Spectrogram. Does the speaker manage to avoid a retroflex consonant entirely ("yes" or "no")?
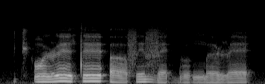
no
